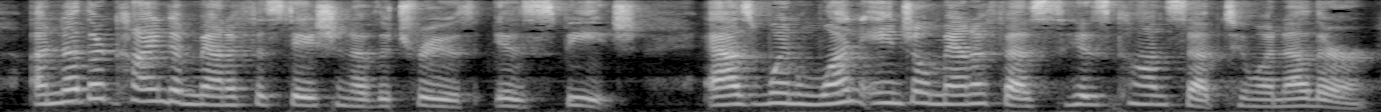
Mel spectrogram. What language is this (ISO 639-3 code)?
eng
